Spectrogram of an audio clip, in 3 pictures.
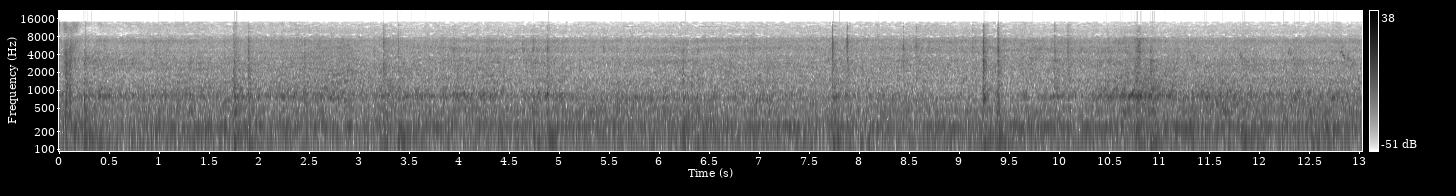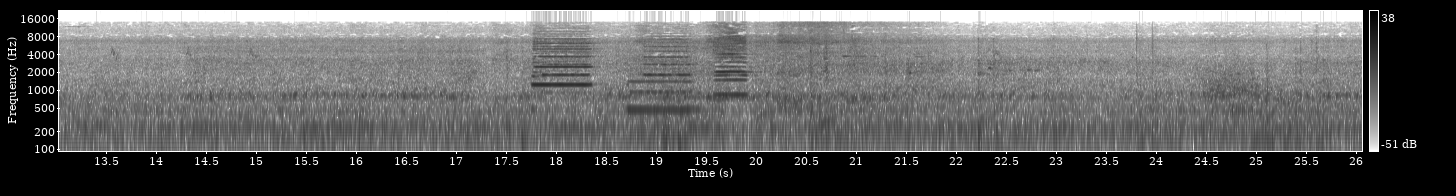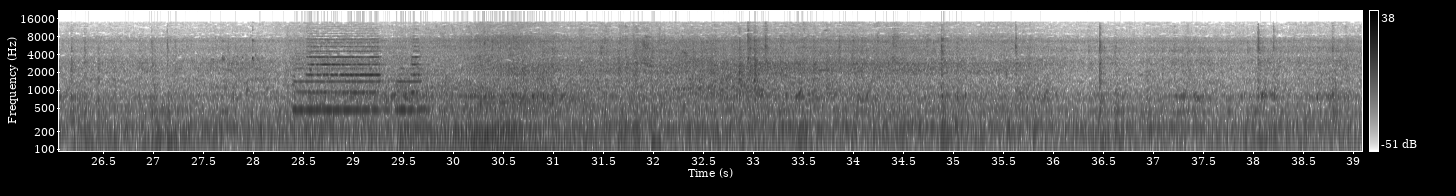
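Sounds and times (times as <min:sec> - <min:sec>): miniature train running on track: 0:00.0 - 0:24.3, 0:25.1 - 0:39.0
passing train rumble: 0:00.0 - 0:39.0
steam locomotive whistle toots: 0:17.6 - 0:21.2, 0:28.4 - 0:30.1.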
